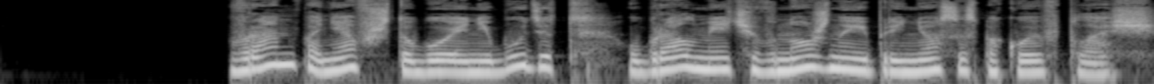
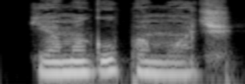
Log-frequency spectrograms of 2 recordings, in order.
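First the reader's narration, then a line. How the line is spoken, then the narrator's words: Whispered question. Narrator (Russian): спросила я шепотом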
